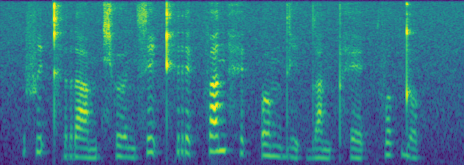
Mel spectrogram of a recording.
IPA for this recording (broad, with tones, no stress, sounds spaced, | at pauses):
f i˥˩ ʔ kʰ r aː˩˦ m t͡ɕʰ ɯː˨˩ n s i˥˩ ʔ kʰ r e˥˩ k̚ f a˥˩ n h e˥˩ k̚ ʔ o˧ m d i˨˩ ʔ d a˨˩ n pʰ eː˨˩ t̚ f o˦˥ k̚ d o˨˩ k̚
